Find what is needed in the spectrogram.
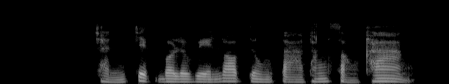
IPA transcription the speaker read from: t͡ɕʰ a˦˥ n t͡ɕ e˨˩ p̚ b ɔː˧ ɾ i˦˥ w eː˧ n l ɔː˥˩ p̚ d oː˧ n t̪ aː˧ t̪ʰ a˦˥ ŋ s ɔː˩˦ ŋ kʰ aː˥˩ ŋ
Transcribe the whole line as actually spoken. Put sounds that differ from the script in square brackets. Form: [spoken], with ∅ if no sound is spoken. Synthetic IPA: t͡ɕʰ a˦˥ n t͡ɕ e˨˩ p̚ b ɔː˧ ɾ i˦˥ w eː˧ n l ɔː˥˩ p̚ d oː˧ [ŋ] t̪ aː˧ t̪ʰ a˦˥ ŋ s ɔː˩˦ ŋ kʰ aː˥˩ ŋ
